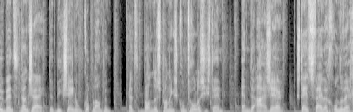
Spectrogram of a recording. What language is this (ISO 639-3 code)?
nld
